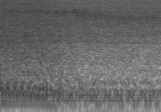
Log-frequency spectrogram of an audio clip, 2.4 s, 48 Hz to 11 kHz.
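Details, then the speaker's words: 1979 Jeep Cherokee started after sitting 21 years, on fresh fuel and starter fluid: low, steady, even idle with no misses or knocks, sounding pretty smooth; normal idle. "All right, we're running. That's actually sounding pretty smooth. I'm happy with that."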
